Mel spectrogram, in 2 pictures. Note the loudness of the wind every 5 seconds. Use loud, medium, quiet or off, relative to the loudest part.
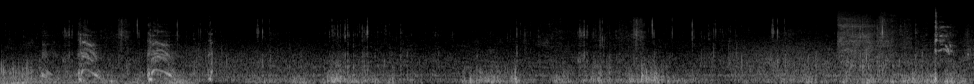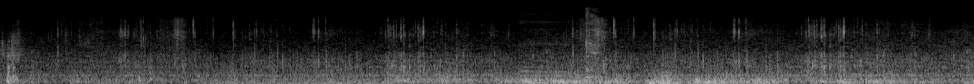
medium, medium, medium, loud.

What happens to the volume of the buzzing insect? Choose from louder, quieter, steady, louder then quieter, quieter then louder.
louder.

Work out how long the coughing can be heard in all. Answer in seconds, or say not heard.
4 s.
